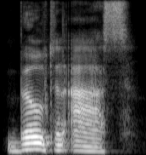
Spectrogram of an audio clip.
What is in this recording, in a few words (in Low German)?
"Böltenaas", kaevels platt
